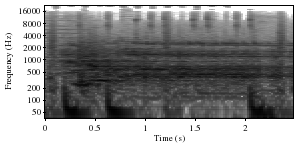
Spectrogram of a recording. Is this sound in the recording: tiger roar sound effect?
yes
